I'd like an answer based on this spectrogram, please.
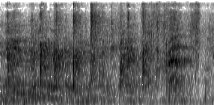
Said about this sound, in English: Boy, that was a pitiful clap.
